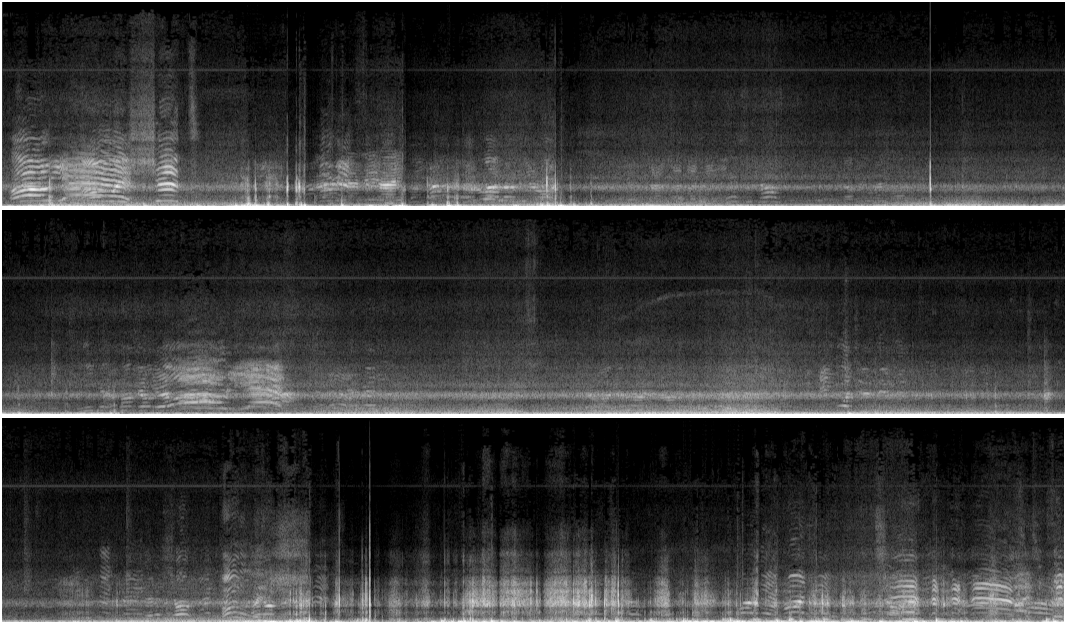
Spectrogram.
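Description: Sport-fishing boat running hard astern, with heavy rushing and splashing water at the stern and wind on the microphone. Raised crew voices cut in at the start, about twelve seconds in, and over the last several seconds.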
